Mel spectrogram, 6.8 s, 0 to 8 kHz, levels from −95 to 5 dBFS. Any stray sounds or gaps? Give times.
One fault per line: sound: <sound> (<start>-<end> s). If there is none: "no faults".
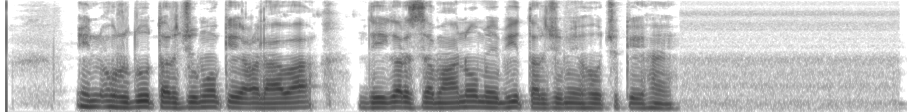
no faults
